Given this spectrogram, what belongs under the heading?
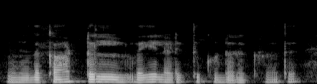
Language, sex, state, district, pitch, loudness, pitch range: Tamil, male, Tamil Nadu, Kanyakumari, 110 Hz, -23 LUFS, 105-115 Hz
